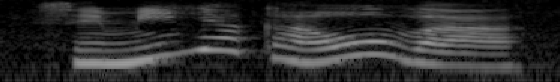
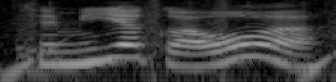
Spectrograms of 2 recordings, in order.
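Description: First: Arrastrado y muy lento; estíralo, saboreando el nombre. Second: Said in the usual way. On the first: Real, not acted. Relee el ítem alargado. (repetido muy despacio)

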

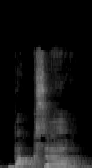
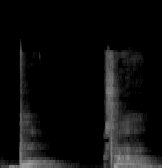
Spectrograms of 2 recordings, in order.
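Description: First: Said in the usual way. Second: BOXEUR as bo, pause, xeur; syllable by syllable. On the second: Shown as a demonstration. Teacher tapping syllables for pupils, split apart. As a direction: firmly separate the two beats of boxeur. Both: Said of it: "tapez les syllabes".

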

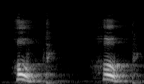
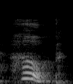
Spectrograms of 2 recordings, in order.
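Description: First: Hope in an American accent, louder, with a rounded o. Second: Soft, slow British hope; British accent. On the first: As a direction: model the American hope firmly. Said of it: "Giọng Mỹ người ta đọc là". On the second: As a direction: quietly model the British hope. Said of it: "Giọng Anh là". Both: Shown as a demonstration.

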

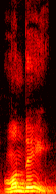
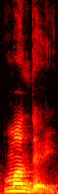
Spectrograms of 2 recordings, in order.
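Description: First: "Monday" with a rounded o, mon-day; wrong pronunciation. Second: "Monday" with a short uh vowel, mun-day; right pronunciation. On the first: Teacher showing the wrong vowel in Monday. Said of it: "مش هيكون صوته أه". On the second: Teacher giving the correct Monday. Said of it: "لا Monday". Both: Shown as a demonstration.

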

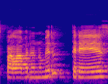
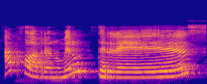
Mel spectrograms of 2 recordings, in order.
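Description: First: Said in the usual way. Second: Slow dictation. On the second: Shown as a demonstration.

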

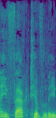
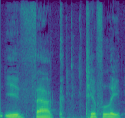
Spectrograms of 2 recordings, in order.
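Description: First: Said in the usual way. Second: "effectively" sounded out slowly, syllable by syllable; careful pronunciation demo. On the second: Shown as a demonstration. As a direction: model "effectively" slowly for learners. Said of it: "念成". (慢速、逐音节示范念effectively)

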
